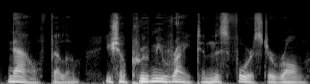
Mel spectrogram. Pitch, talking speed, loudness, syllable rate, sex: 105 Hz, 215 wpm, -17 LUFS, 5.6 syllables/s, male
